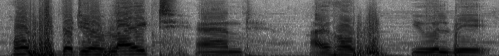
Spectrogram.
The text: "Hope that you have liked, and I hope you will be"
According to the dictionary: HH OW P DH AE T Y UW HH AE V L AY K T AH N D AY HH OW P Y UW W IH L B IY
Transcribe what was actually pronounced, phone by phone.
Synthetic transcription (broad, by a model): HH OW P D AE T Y UW HH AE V L AY K T AH N D AY HH OW P Y UW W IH L B IY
